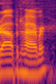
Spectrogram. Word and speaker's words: Oppenheimer: Is it Oppenheimer? I want to say it right. – Yeah, Robert Oppenheimer.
